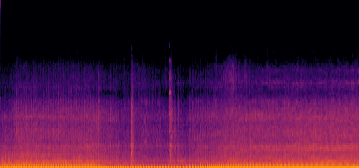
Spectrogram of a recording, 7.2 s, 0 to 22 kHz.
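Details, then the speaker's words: Diesel engine of 307SSR excavator after overheating repair, deep steady drone dipping and recovering under load with bucket and dirt scraping; pulls evenly, water temperature steady, overheating fixed. "Okay, we've been running for some time now. We got this far and my water temp hasn't moved. My problem is definitely fixed."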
